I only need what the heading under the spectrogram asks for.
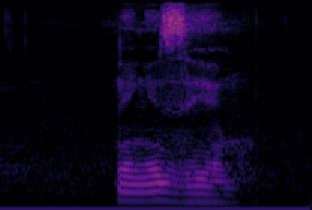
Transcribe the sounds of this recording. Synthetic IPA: neŋiziːmɔ

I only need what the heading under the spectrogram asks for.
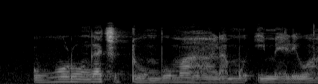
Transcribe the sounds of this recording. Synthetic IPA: uβuluŋɡacituːmbumahalamuʔimeliwa

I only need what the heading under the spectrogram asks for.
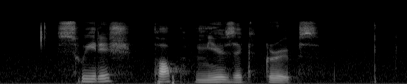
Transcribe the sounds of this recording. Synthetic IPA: swiːɾɪʃ | pʰɔpmjuːzɪkɡ̥ɹuːps

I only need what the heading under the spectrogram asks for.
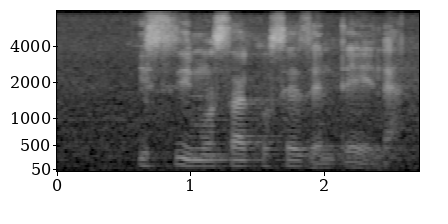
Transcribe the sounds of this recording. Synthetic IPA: isimɔsakʰɔsɛzɛntʼɛːla̰

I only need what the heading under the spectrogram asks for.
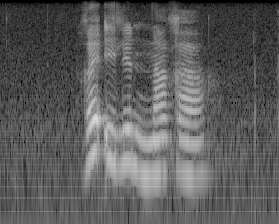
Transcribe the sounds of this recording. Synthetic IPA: ɣɛʔɪlɪn̩naɣa

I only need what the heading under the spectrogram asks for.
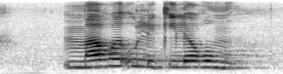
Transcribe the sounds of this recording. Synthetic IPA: m̩maɣwɛʔʊlɪkʼileɣʊmʊ

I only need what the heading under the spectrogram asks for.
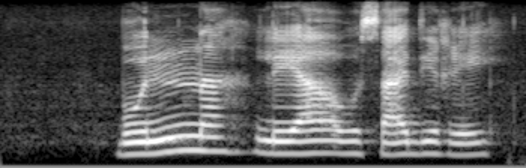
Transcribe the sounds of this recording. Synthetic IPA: bʊn̩nalɪjabʊsadirɛ

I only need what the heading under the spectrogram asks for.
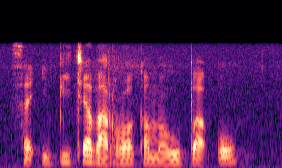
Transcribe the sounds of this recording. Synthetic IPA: saʔipʼit͡ʃʼabarwakʼamaupʼaʊ

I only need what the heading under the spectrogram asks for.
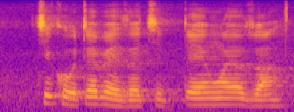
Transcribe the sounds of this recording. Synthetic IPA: t͡ʃʰikʰotʼɛβɛzat͡ʃʰitʼɛŋwajazʷa

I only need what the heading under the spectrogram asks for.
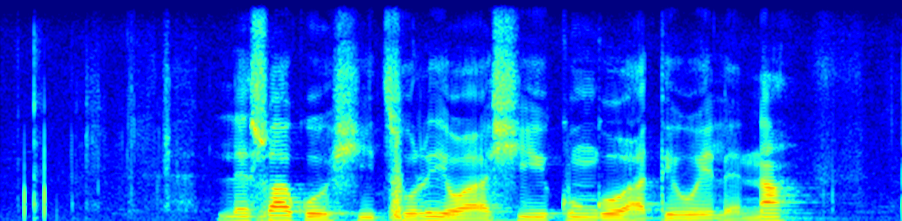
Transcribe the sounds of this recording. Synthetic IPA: lɛʂakuʃit͡sʰuriwaʃikuŋɡuɦatiwilɛ̰na

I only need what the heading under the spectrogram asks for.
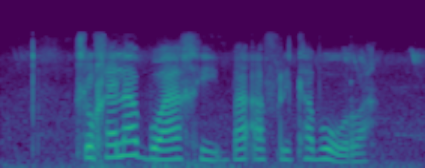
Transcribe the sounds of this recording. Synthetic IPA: t͡ɬʼʊχɛlabʊaχibaʔafrikʼabʊːrwa

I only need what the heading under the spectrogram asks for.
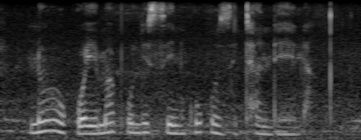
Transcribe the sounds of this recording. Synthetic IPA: nɔkʼɔɛmapʼolisinikʼukʼuzitʰandʱɛːla

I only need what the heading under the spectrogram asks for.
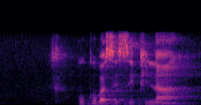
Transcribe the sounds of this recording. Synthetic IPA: uk̬ʼuɓasisipʰina

